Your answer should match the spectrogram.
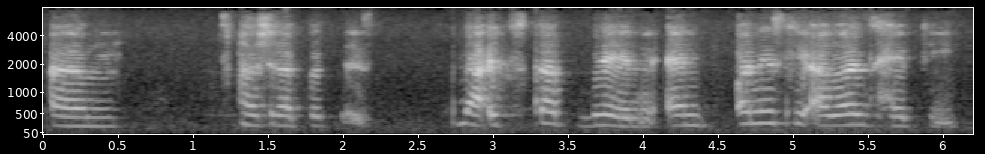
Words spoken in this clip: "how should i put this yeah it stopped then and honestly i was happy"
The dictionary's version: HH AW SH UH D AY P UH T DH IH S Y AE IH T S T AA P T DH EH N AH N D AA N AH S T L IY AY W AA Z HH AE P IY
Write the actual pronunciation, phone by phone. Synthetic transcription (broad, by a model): HH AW SH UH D AY P UH T DH IH S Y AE IH T S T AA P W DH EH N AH N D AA N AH S T L IY AY W AA Z HH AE P IY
